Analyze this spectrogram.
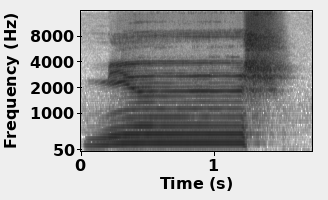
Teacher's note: Just to go over it real quick. The ikhfa, we're hiding the noon, but we're keeping our tongue, we're preparing ourselves to pronounce sheen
